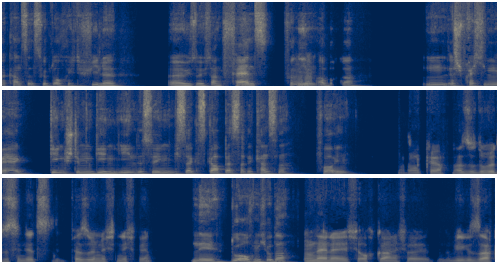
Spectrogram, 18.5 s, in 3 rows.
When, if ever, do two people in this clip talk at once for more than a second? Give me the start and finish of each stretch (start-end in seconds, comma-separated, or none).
none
